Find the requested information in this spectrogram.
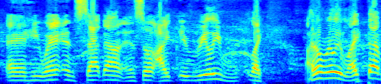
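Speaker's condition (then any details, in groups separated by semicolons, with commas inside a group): No condition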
